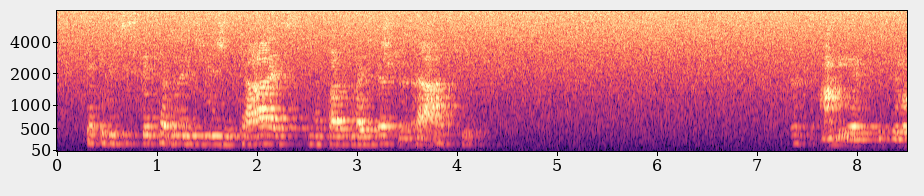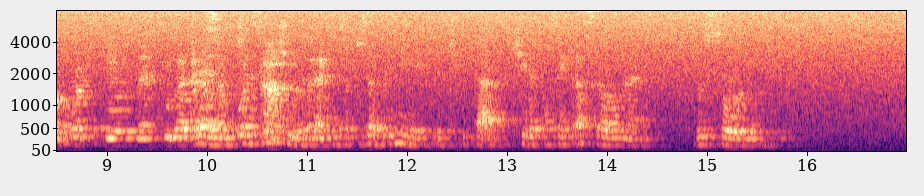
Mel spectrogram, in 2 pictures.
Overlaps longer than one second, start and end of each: 9.9-11.2

